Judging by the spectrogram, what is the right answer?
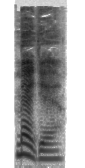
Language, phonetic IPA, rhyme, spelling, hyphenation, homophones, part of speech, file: Hungarian, [ˈmɛɟɛ], -ɟɛ, megye, me‧gye, megy-e, noun, Hu-megye.ogg
- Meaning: county, shire (administrative region of a country)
